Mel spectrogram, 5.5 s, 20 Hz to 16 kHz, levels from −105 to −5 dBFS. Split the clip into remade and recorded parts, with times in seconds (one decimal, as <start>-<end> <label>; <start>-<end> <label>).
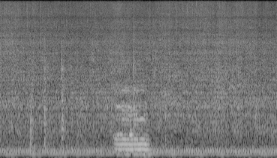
0.0-2.1 recorded; 2.1-2.9 remade; 2.9-5.5 recorded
